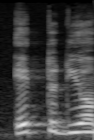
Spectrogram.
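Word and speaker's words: étudiant: Next है ETTUDIANT, एतुदियों means होता है स्टूडेंट।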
